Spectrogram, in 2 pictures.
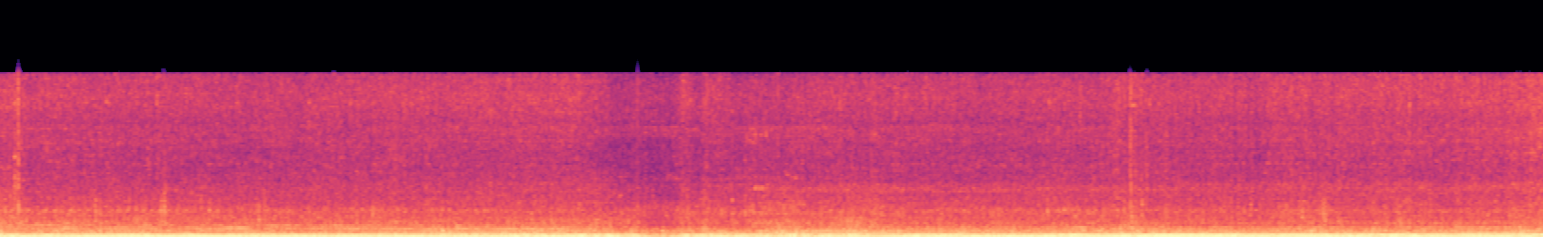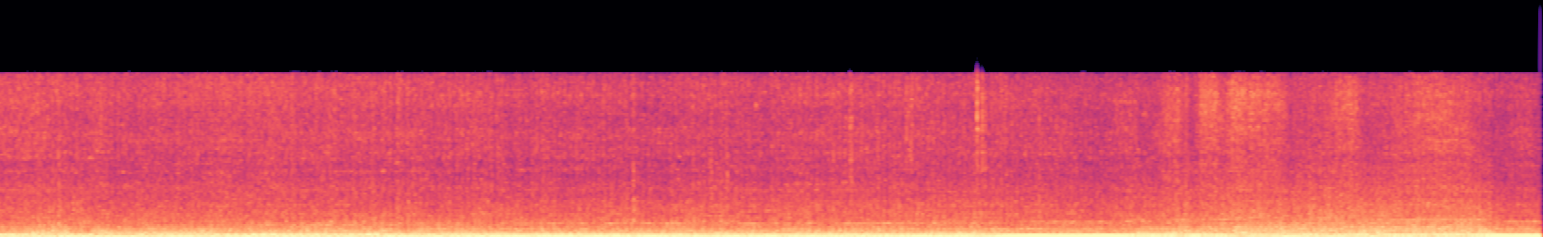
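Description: A vehicle's engine running as it drives, heard from inside the cabin. Its note shifts as the throttle changes, with a brief dip about six seconds in and a rise near the end.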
